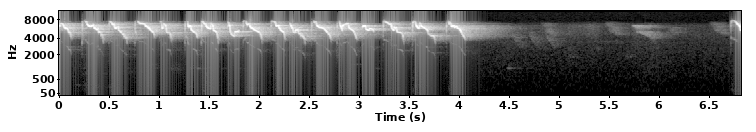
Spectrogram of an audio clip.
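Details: A kept buxtoni oriental white-eye singing hard in 'ngalas' style: about four seconds of quick, piercing, descending whistled notes repeated a little over twice a second, then silence and a brief final note.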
